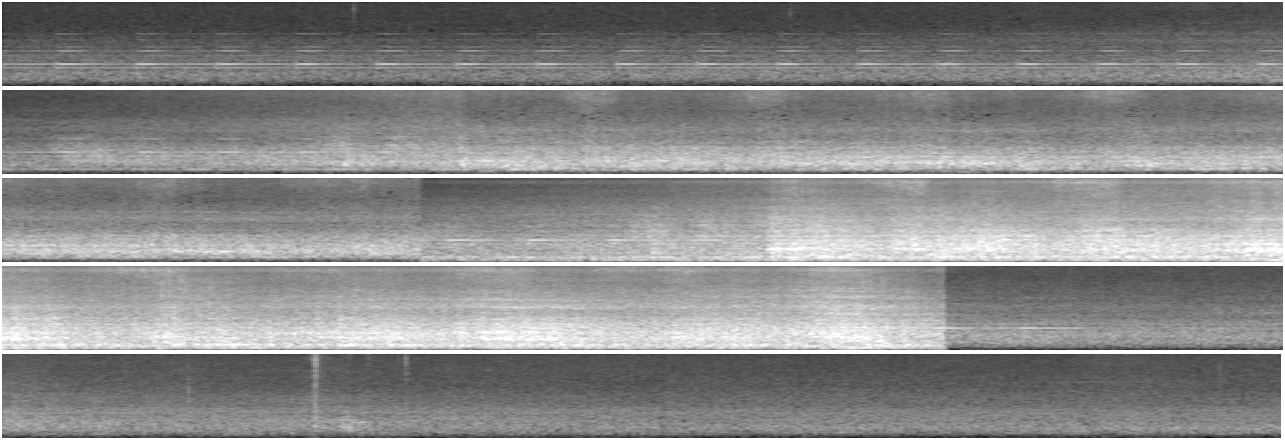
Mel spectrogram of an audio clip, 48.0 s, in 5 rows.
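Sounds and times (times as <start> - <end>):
train wheels rumbling on rails: 9.4 - 35.9.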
